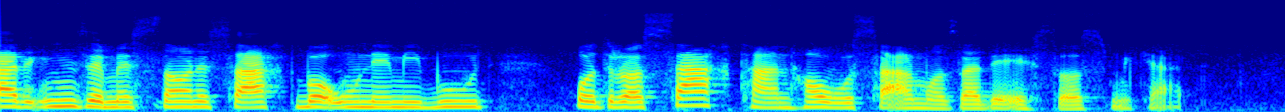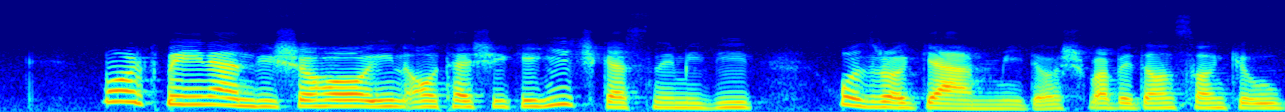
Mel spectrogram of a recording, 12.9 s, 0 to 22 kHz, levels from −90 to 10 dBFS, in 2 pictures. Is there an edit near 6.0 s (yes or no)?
no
